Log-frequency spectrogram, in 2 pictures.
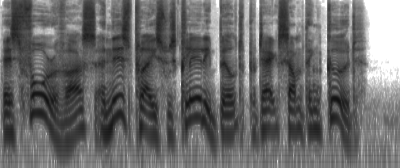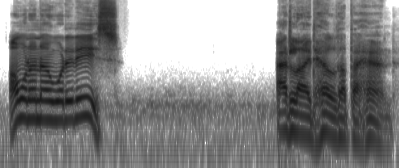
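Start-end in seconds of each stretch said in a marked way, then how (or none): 0.0-5.2 Lorena, hotly. A narrator's reading. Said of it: "Lorena said hotly".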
